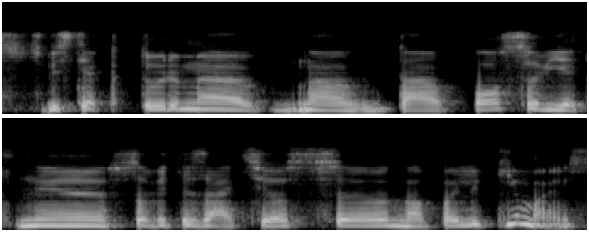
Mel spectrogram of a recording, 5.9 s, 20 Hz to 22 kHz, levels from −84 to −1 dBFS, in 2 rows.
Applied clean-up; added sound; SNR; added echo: none; none; none; none.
